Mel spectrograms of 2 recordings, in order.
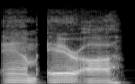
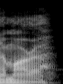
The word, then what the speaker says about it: Amara: "I-O and Am-Er-Ah." She butchered their names without apology. "It's Ayo and Amara," Amara corrected politely, the cadence of her voice musical despite the tension in her shoulders.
